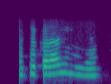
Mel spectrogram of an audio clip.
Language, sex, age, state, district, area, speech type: Urdu, female, 30-45, Delhi, South Delhi, urban, conversation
